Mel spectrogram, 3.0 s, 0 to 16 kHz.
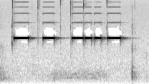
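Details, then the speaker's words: Chinese-version Fluke 101 multimeter after reassembly with test leads re-centered: clean, crisp continuity beeps, less buzzy and a clearer tone than before; buzzer inadvertently fixed and working properly. "that is definitely sounding less Buzzy than it was before it's a clearer tone"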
